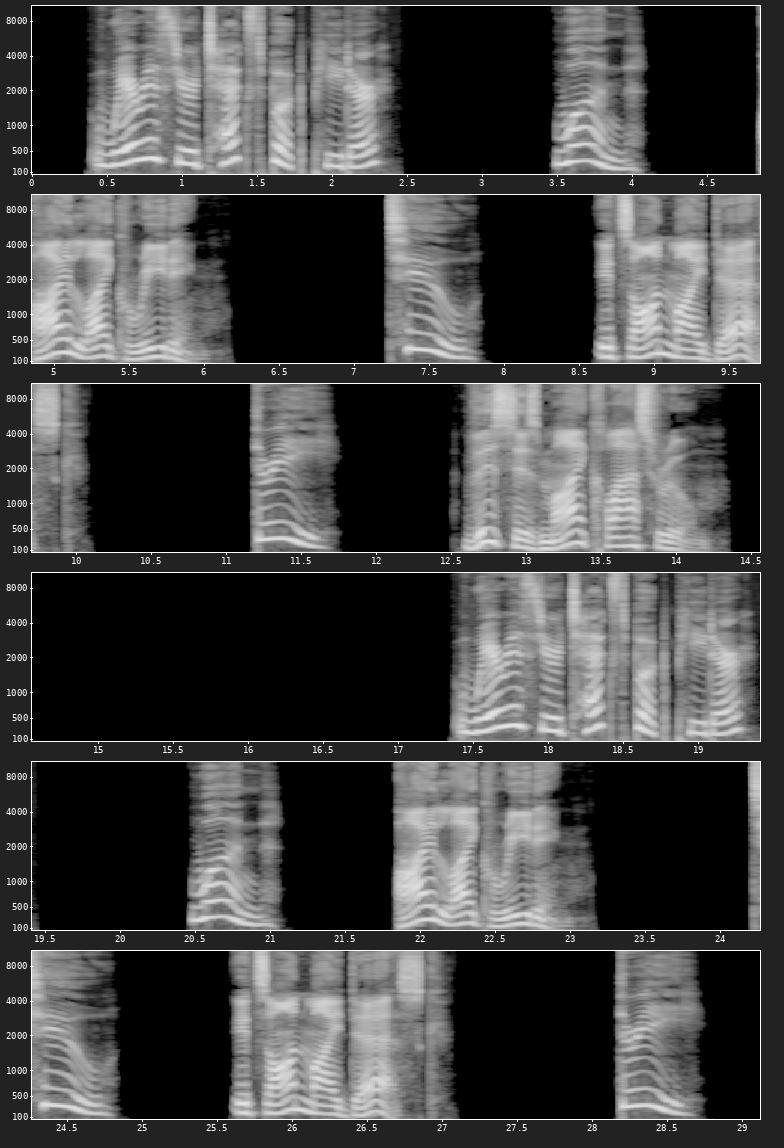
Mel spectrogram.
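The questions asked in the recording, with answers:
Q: Where is your textbook, Peter?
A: 2: It's on my desk.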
